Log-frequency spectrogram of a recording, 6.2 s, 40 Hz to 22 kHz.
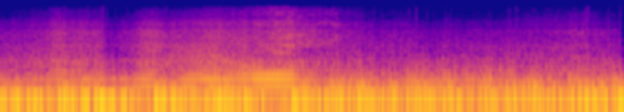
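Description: Porsche 911 GT3's flat-six engine running steadily in slow traffic, heard from the cabin over a low road and wind rumble. Its drone fades after about three seconds, leaving the rumble.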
